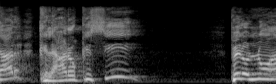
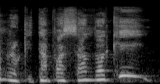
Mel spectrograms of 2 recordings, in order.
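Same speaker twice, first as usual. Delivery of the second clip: pregunta perpleja, más suave, como para sí; desconcierto en voz baja; 6 dB quieter than usual. Retold or imitated. Retells his bewilderment amid the screaming. (perplejidad discreta)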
